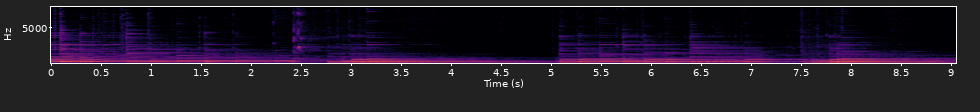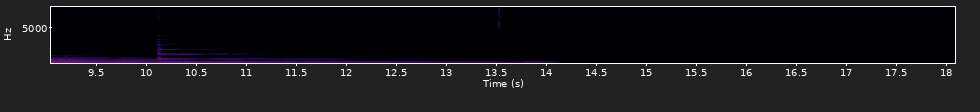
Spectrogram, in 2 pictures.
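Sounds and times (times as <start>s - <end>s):
guitar playing: 0.0s - 14.2s.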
